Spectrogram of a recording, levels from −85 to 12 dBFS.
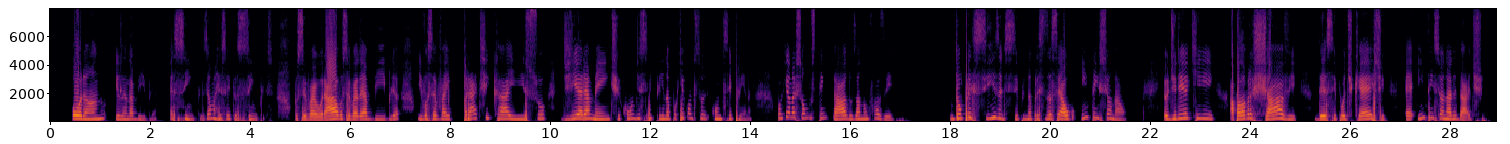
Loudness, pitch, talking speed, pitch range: -29 LUFS, 245 Hz, 115 wpm, 225-280 Hz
